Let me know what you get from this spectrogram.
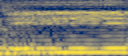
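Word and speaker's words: جيم: তার নাম কি জিম জিম বলতে কোন কারপূর্ণ করা যাবে না আমাদের যে বর্গীয় জ বর্ণ রয়েছে সেই বর্গীয় জ ব্যবহার করে জিম উচ্চারণ করতে হবে জিম কোন ফোঁটা ছাড়া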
